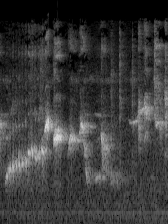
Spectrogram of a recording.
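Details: Cage-bird training song of a white-rumped shama, a continuous run of varied whistles, rising and falling slurred notes, ending in higher buzzy phrases.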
